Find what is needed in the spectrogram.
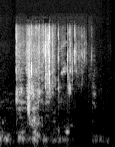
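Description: Near silence, with a faint scratchy noise lasting about a second shortly after the start.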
